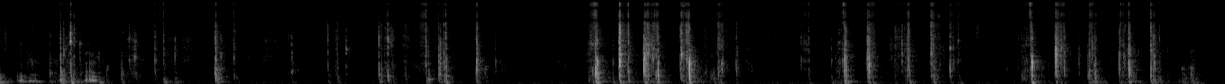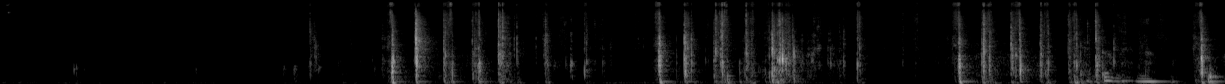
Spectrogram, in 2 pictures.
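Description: Tarot cards shuffled and dealt in a reading: rapid papery riffles and flicks come in dense bursts, break off into near silence midway, then resume, with a person speaking quietly at times.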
